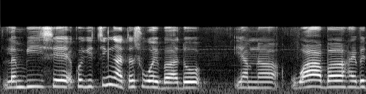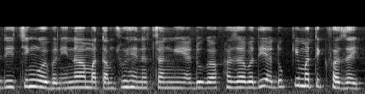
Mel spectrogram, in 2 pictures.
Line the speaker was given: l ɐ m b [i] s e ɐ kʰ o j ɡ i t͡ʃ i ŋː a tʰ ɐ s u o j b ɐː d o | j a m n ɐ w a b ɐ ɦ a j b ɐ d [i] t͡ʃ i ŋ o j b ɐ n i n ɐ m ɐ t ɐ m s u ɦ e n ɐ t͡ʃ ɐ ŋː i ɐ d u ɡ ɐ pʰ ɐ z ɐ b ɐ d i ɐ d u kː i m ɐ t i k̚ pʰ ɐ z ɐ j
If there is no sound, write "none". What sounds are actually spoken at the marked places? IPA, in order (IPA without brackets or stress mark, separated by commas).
i, i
